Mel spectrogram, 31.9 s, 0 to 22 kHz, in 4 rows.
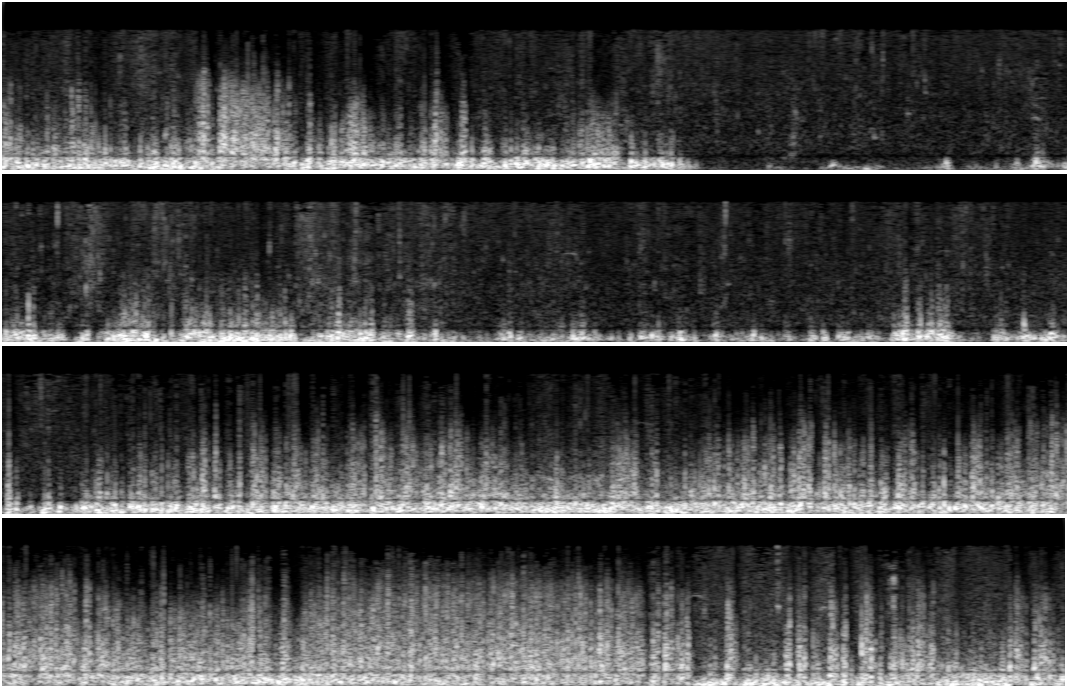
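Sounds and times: wind buffeting microphone: 0.0s - 31.9s.

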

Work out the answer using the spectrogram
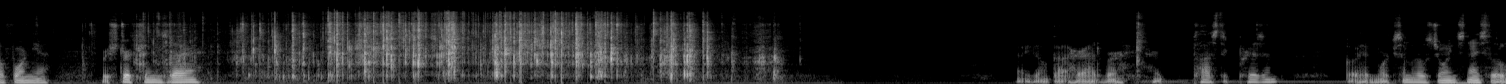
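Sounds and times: plastic bag crinkling and tearing: 0.8s - 8.0s.

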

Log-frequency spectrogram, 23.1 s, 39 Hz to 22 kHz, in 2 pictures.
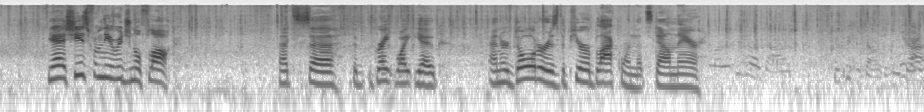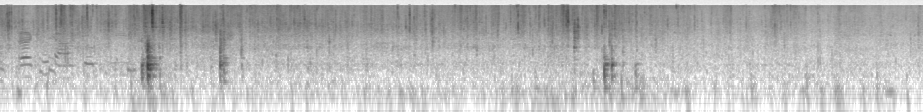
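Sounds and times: sheep eating: 2.2s - 23.0s
faint voices: 8.4s - 13.6s.

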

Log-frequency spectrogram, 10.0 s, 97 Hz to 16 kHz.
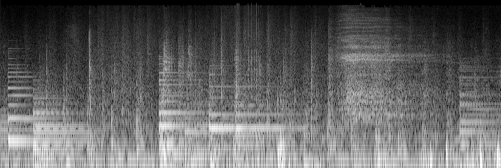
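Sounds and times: person exhaling breathily: 6.7s - 8.9s.

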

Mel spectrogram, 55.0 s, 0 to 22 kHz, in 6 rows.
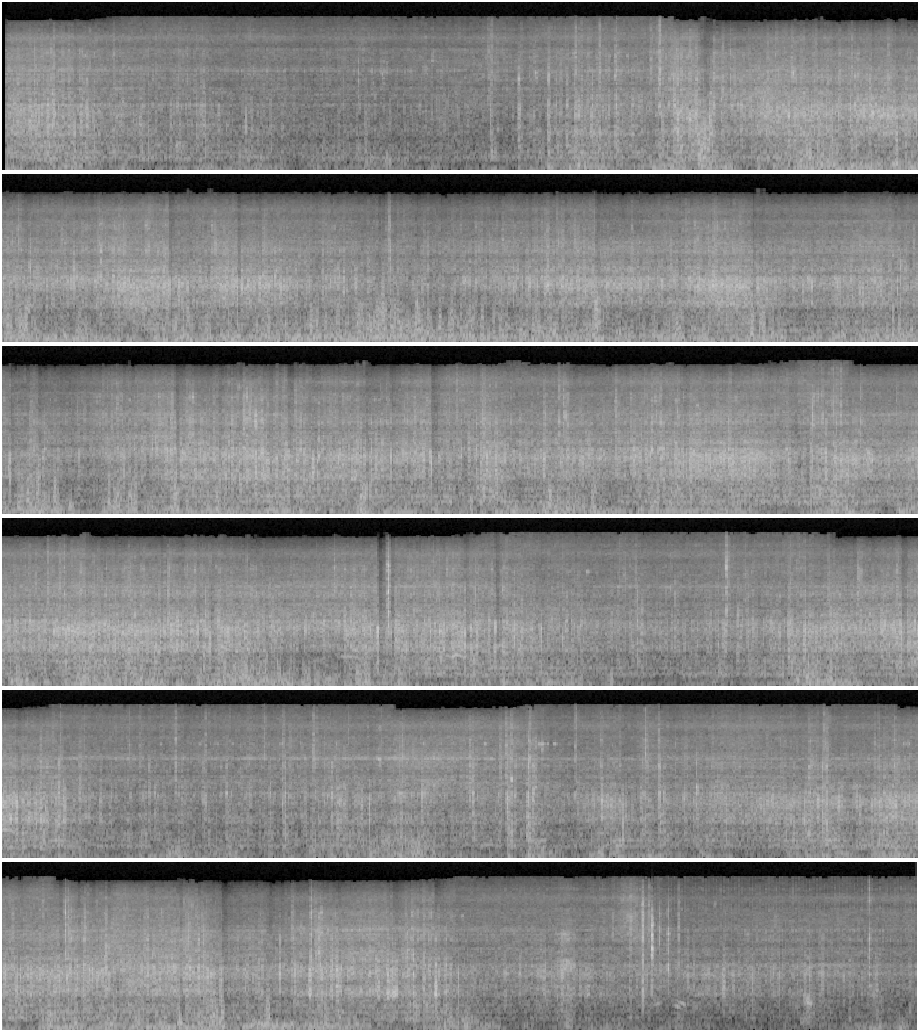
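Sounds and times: mountain bike rattling on dirt trail: 0.0s - 54.9s
wind buffeting microphone: 0.0s - 54.9s.

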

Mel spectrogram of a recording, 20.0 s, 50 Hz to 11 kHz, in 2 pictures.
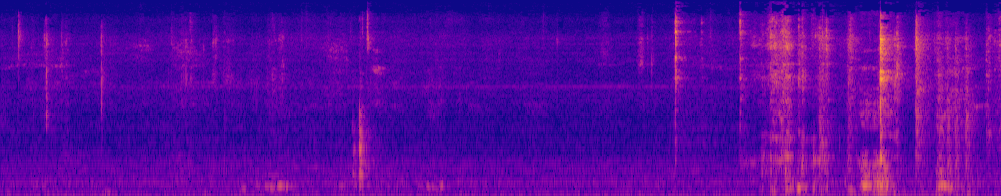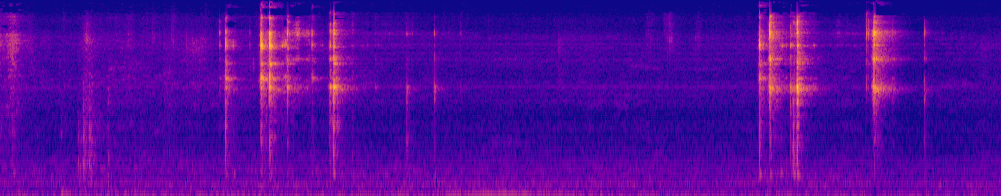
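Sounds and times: metal spoon clinking on glass: 12.2s - 14.5s, 17.6s - 19.1s.

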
